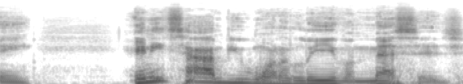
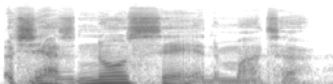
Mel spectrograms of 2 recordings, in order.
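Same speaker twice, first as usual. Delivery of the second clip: put-on African accent; 2 semitones lower, 4 dB quieter than usual. Host revives his character's catchphrase in an African accent. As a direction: deliver it as a generic African man. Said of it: "doing a random African voice".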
